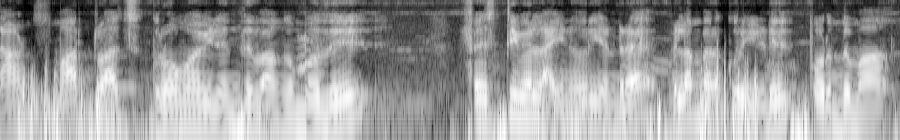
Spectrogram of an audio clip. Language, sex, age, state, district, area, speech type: Tamil, male, 18-30, Tamil Nadu, Madurai, rural, read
